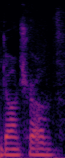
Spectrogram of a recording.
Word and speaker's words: Goncharov: It's a book called Oblomov by Ivan Goncharov or Ivan Goncharov, the Russian pronunciation.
